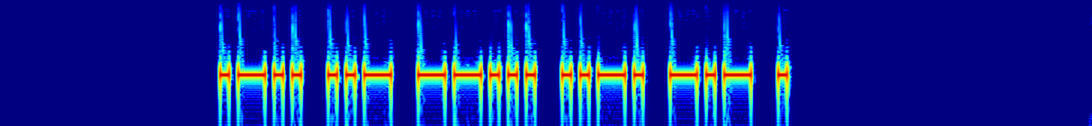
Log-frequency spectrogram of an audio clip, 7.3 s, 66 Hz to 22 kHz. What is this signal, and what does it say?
Morse code, heard as a keyed tone, about 21 wpm, 700 Hz. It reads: LU7FKE
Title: DXCC-100 Call Signs - 6 Characters - 20wpm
